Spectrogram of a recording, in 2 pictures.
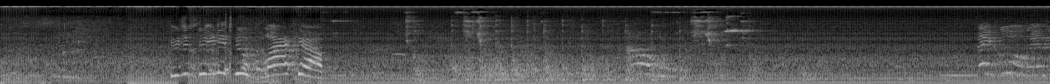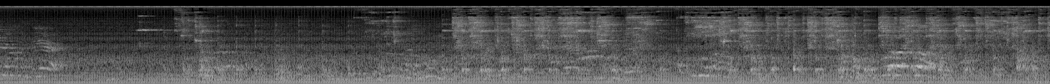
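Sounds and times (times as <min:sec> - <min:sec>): chatter of voices: 0:00.0 - 0:03.9, 0:06.1 - 0:07.2, 0:09.5 - 0:21.0
steady low hum: 0:00.0 - 0:21.0.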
